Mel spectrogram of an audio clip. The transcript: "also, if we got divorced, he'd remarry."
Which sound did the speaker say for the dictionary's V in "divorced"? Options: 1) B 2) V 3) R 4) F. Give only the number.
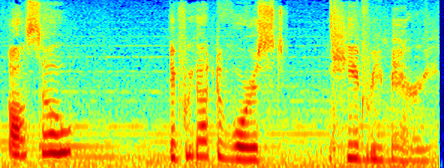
2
